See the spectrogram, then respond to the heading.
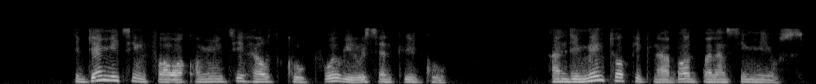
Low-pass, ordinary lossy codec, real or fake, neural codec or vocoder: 5.4 kHz; Opus, 16 kbps; fake; codec, 16 kHz, 2 kbps, FreqCodec, smaller model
